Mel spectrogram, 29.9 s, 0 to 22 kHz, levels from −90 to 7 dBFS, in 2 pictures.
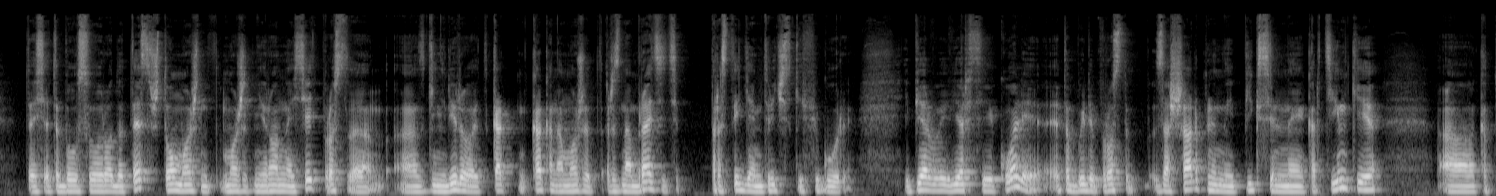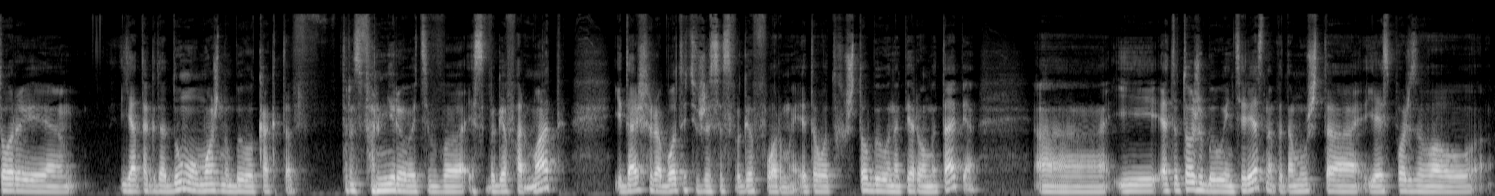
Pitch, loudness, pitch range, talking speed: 115 Hz, -16 LUFS, 105-125 Hz, 135 wpm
